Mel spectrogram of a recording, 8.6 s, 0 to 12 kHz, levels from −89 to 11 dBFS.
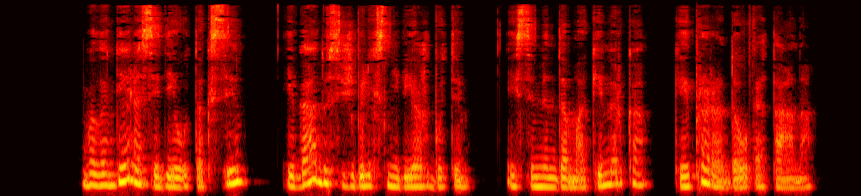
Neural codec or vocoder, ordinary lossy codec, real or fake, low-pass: none; AAC, 32 kbps; real; 10.8 kHz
